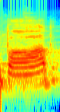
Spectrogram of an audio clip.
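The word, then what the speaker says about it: Baab: my name's bob people always wonder how to pronounce my last name but it rhymes with saab cars so that's a good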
